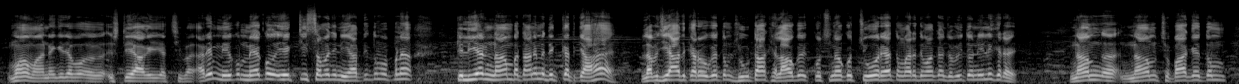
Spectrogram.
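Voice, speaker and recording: A man answering a street interviewer outdoors, forceful and indignant, firing rhetorical questions. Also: high-pitched. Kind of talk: heated street vox pop.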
